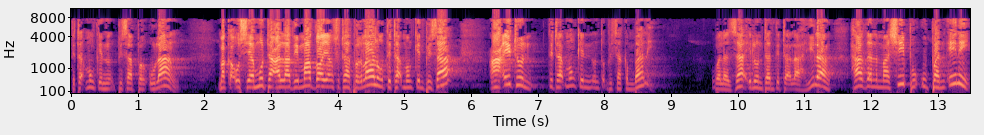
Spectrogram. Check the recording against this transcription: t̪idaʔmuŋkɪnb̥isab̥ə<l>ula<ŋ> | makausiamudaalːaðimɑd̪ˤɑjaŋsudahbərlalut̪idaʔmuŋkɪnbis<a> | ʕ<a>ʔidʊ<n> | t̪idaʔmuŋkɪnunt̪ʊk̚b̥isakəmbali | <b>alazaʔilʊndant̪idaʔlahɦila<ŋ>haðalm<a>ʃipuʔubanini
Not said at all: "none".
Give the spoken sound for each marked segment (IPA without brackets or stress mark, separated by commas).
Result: r, ŋ, a, a, n, w, ŋ, a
